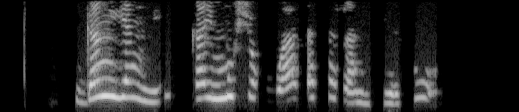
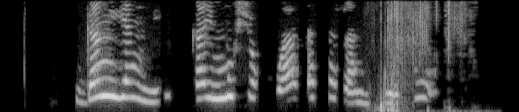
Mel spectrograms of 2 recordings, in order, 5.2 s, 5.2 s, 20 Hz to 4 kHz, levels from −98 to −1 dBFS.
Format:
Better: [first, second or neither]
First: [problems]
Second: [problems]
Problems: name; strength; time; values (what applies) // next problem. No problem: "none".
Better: first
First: none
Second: noise reduction (classical method Wiener filter)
